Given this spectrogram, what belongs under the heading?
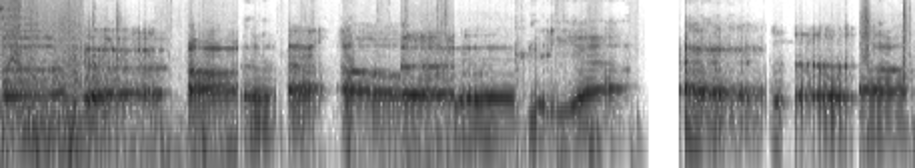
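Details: A friend gives repeated, deliberate, long, drawn-out voiced belches with gaps between them in a small room while playing Call of Duty: burping.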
